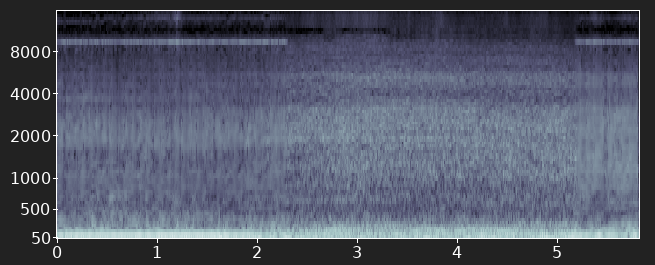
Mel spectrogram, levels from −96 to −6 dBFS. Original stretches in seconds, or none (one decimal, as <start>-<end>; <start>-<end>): 2.3-5.2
